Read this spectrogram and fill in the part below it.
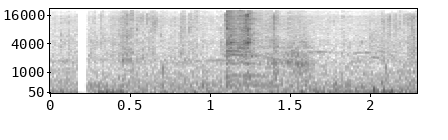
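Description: A spoon scrapes and turns pork chukka around a hot pan in a home kitchen, with soft continuous scraping and a brief brighter clink partway through, all fairly quiet.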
